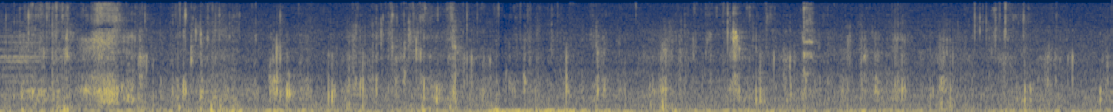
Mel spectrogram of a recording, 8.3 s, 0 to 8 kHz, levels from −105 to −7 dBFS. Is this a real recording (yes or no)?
no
